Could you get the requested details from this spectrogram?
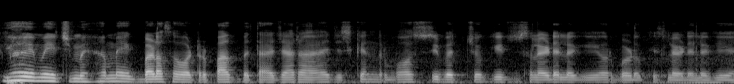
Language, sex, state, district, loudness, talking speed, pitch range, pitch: Hindi, male, Uttar Pradesh, Ghazipur, -25 LUFS, 235 wpm, 105-120 Hz, 110 Hz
